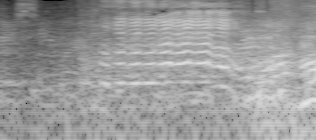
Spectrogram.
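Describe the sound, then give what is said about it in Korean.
Dwarf goat kids bleat in a high, harmonic, quavering cry. One long bleat wavers in pitch and is followed by a second one that starts up right after it. “바로 난쟁이 염소라고 부르는 작은 염소들입니다.”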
